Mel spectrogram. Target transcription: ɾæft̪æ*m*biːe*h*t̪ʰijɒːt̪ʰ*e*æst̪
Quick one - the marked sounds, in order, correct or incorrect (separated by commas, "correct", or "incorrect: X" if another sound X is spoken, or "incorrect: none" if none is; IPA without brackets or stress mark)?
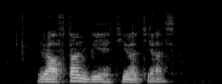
incorrect: n, correct, incorrect: i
